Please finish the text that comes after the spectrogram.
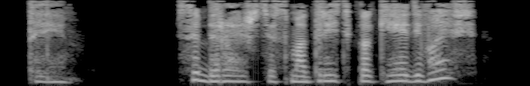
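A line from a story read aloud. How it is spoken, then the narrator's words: Breathy. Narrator (Russian): выдохнула она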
